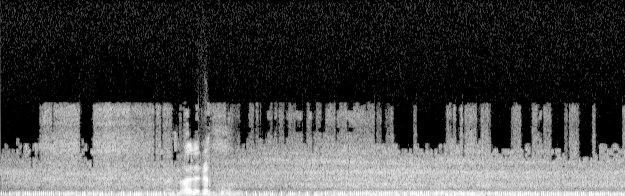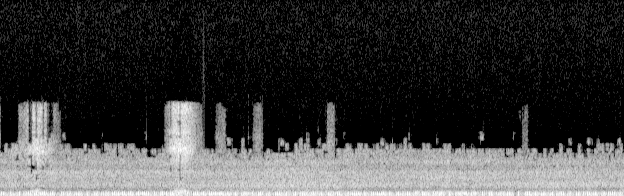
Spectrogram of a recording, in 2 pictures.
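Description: Motorcycle engine running steadily at low revs while the bike creeps along in queued traffic.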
